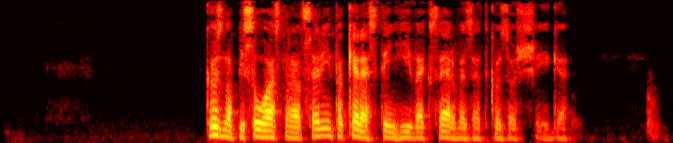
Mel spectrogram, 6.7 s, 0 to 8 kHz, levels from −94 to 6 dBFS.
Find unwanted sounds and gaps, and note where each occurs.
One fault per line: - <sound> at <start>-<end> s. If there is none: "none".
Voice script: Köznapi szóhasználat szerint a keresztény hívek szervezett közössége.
none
